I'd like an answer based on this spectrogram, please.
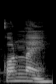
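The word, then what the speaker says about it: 来ない: Pakai konai ya walaupun ditulisnya sih konai seperti ini harusnya. Kanjinya kanji kimas ya. Tapi bacanya dia konai khusus yang ini emang beda sendiri dia. Tapi emang cuman satu-satunya yang beda. Jadi perlu dihafalin aja lah.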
